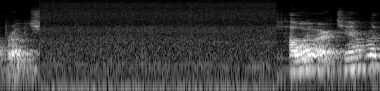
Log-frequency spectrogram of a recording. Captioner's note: sound of the rain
